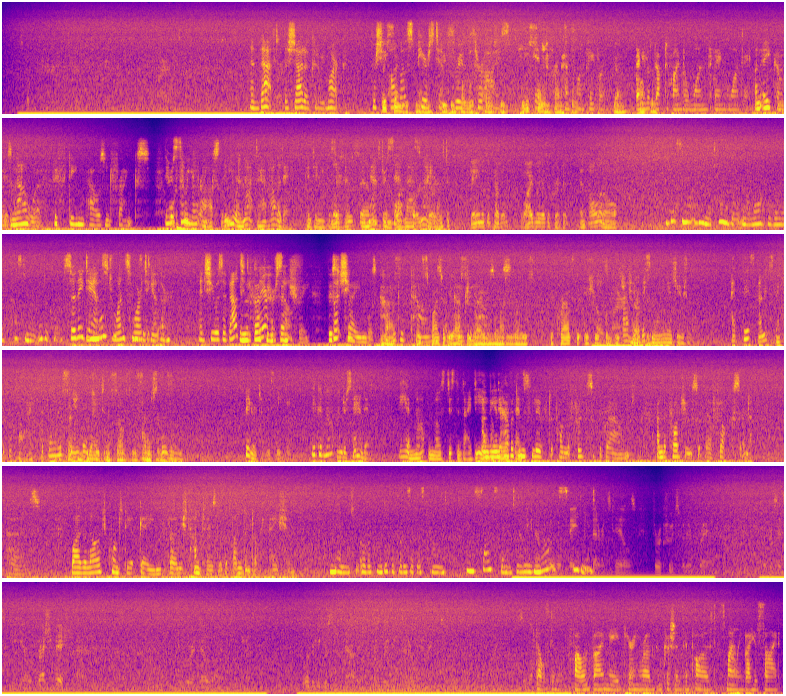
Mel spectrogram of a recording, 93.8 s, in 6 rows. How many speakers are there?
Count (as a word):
eight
